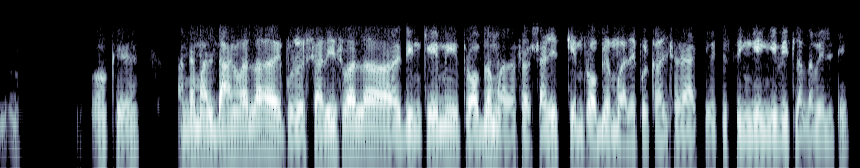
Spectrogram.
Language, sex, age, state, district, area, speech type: Telugu, male, 18-30, Telangana, Vikarabad, urban, conversation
